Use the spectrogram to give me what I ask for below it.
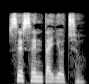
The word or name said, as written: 68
